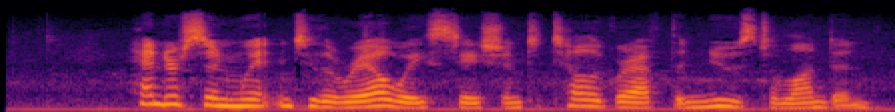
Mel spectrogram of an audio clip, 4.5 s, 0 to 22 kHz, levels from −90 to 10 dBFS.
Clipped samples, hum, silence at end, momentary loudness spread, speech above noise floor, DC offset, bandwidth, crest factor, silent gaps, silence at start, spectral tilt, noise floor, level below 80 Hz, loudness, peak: under 0.1%; none; 0 s; 7 LU; 24 dB; under 0.1%; 14 kHz; 16 dB; none; 0.1 s; -4 dB/octave; -41 dBFS; -56 dBFS; -17 LUFS; -2 dBFS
